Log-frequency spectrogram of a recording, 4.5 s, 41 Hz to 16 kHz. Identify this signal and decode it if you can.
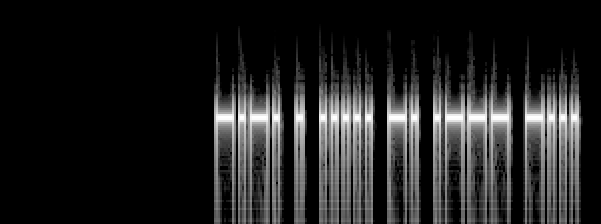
Morse code, heard as a keyed tone, about 28 wpm, 700 Hz. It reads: CE5NJB
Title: DXCC-100 Call Signs - 6 Characters - Repeated 3x - 28wpm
